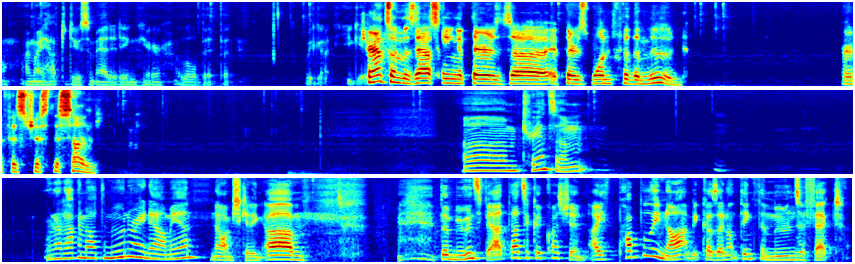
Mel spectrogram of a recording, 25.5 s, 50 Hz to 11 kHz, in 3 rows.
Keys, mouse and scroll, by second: 6.4 space, 11.3 a, 18.8 space.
